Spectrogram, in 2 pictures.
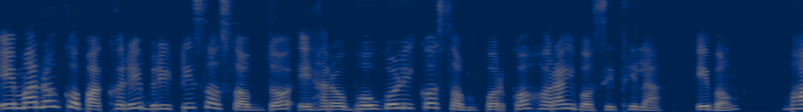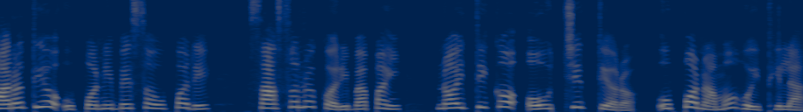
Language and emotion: Odia, neutral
